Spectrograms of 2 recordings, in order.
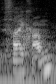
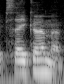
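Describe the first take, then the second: First: The initial P sound is silent. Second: The initial P sound is pronounced. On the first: "pour ceux qui ne prononcent pas le P" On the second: "pour euh, ceux qui ne savent pas prononcer l'anglais comme, comme moi"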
